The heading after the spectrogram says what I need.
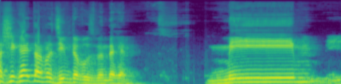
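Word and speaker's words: ميم: যে দুই শুকন অংশ এটা মিশায়ে ফেলবেন আগে মিমটা শিখাই তারপর জিমটা বুঝবেন দেখেন মিম মিম মিম মিম দুই শুকন অংশকে এক জায়গায়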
